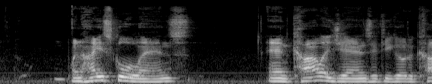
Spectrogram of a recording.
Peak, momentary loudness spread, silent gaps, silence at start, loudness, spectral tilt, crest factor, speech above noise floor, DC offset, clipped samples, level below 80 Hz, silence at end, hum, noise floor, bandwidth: -2 dBFS; 11 LU; none; 0.25 s; -17 LUFS; -5.5 dB/octave; 16 dB; 31 dB; under 0.1%; under 0.1%; -52 dBFS; 0 s; none; -47 dBFS; 16.5 kHz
